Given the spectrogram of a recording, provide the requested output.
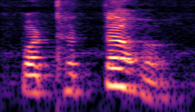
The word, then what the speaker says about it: पठतः: जो क्रिया होता है उसमें जब हम उच्चारण करेंगे तो तह त के बाद विसर्ग अवश्य रहता है। तो इस तरह से भी हम द्विवचन को पहचान सकते हैं। पठतः, बालिके दो लड़कियां, पठतः पढ़ती हैं।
